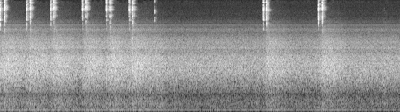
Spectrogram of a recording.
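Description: Near silence over a low steady hiss, with faint computer-mouse clicks: about seven at half-second spacing in the first three seconds, then two more a few seconds later.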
